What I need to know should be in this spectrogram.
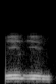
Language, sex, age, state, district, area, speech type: Maithili, male, 45-60, Bihar, Madhubani, rural, conversation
